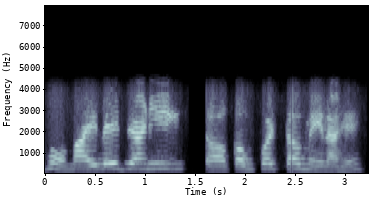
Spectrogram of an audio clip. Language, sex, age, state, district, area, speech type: Marathi, female, 45-60, Maharashtra, Palghar, urban, conversation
